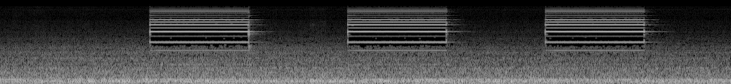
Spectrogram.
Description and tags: Mainboard Error Code
Recorded using a Zoom H2.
